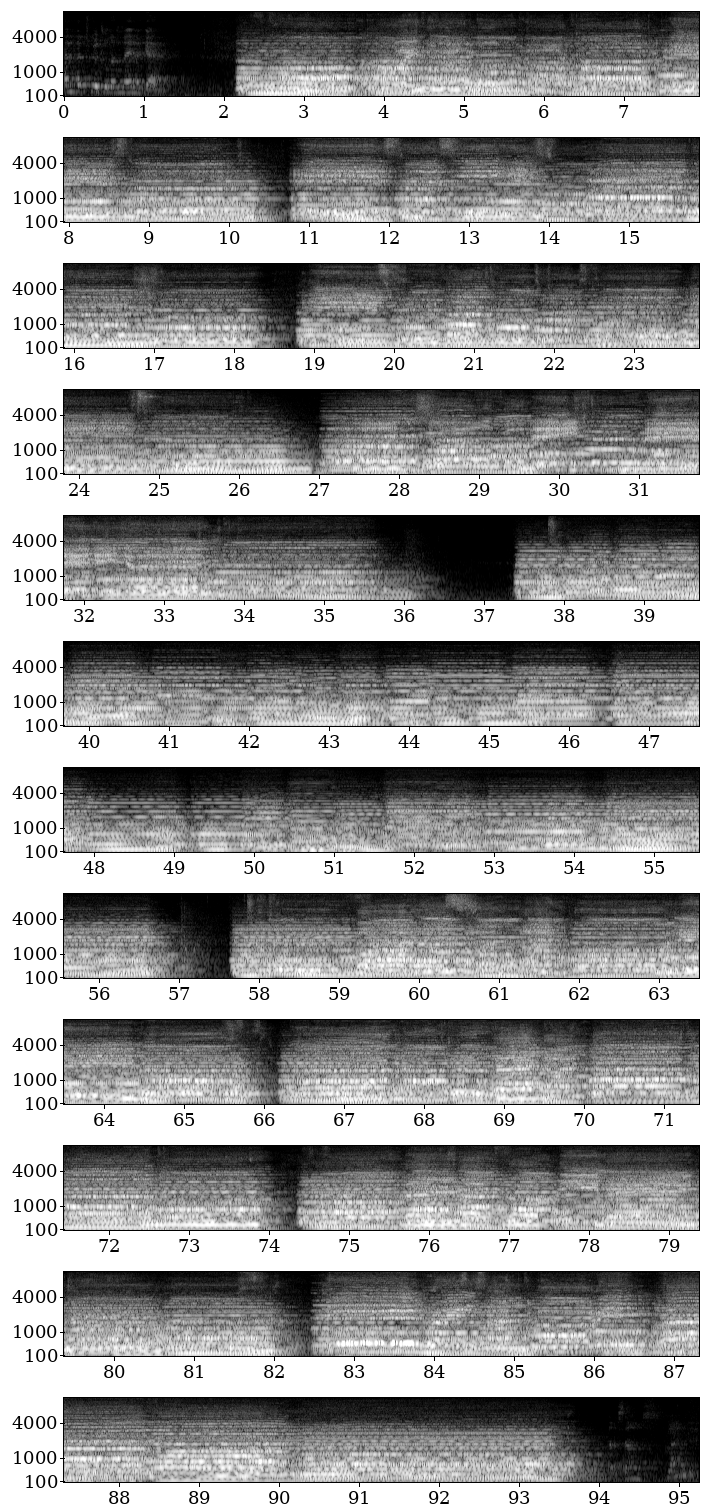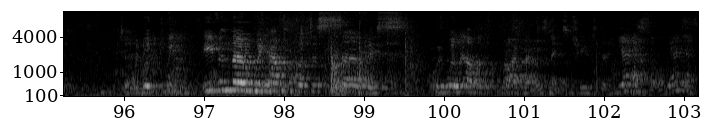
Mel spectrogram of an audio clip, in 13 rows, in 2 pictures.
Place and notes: The Vicarage, Vicarage Ln, Kirkby Stephen, UK - Choir Practice
Kirkby Stephen church choir rehearsal. Pearl MS-8 mic and SD MicPre 10t. Part of a set of sounds recorded and mixed by Dan Fox into a sound mosaic of the Westmorland Dales.
England, United Kingdom, 16 May 2022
